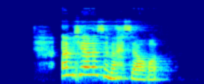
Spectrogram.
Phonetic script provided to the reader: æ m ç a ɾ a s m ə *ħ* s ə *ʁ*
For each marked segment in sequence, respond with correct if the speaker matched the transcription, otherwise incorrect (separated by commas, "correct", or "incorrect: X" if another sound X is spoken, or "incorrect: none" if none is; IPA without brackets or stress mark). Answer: correct, correct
